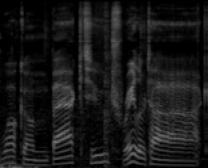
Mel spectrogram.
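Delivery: very slow, drawn-out broadcast announcer voice. Opening the show trailer talk in an announcer voice. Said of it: "That's my announcer voice".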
